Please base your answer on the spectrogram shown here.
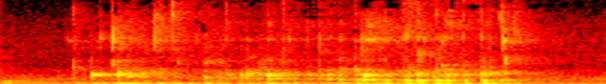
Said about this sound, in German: Mach nochmal einen Schluck rum, nein. Ja, Achtung, das plätschert schön. Jawohl, Achtung.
